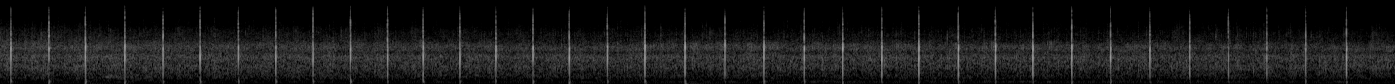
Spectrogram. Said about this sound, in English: And with that in mind, I would like to ask all those who are veterans to please stand at this time. May we give them what they deserve, and that is a loud applause and thankfulness this morning.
